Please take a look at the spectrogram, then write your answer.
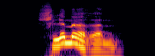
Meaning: strong dative masculine/neuter singular comparative degree of schlimm
- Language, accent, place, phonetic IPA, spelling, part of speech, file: German, Germany, Berlin, [ˈʃlɪməʁəm], schlimmerem, adjective, De-schlimmerem.ogg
